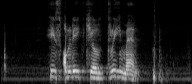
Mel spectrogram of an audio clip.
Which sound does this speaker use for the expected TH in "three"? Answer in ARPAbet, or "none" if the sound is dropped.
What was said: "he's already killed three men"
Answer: T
